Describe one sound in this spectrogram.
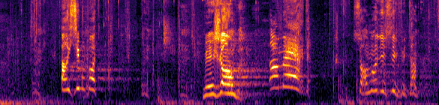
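A young man groans and speaks in pain, close by.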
